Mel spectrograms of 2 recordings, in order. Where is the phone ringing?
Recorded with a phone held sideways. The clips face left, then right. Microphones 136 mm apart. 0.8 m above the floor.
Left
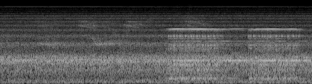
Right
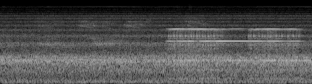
50° left (ahead or behind), 0.7 m.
